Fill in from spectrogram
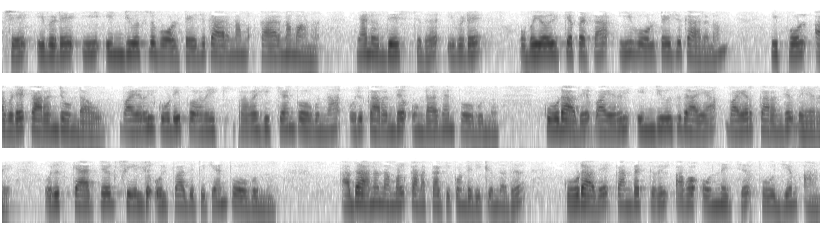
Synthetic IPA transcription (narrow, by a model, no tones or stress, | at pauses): pɐkʂe̞ːiʋiɽe̞ʔiːʔindjuːsɖɨʋo̞ːlʈːe̞ːd͡ʑɨkaɾɐɳɐmkaːɾɐɳɐmaːɳɨ | ɲaːnud̪ːe̞ːɕi̥t͡ɕːɐðɨiʋiɽe̞ | ubɐjo̞ːɡikʲːɐpːe̞ʈːɐiːʋo̞ːɭʈːe̞ːd͡ʑɨkaːɾɐɳɐm | ipːo̞ːɭɐʋiɽe̞kɐrɐnduɳɖaːʋumʋɐjɐrilkuːɽiprɐʋɐɦikʲːaːnpo̞ːɣunːɐo̞ɾukɐrɐndɨʔuɳɖaːɣaːnpo̞ːɣunːu | kuːɽaːðe̞ʋɐjɐrilindjuːsiðaːjɐʋɐjɐrkɐrɐndɨʋe̞ːre̞ | o̞ɾuskaːtːɐɖɨfiːlɖɨʔulpaːd̪ʱipːikʲːaːnpo̞ːɣunːu | ɐðaːɳɨnɐmːɐɭkɐɳɐkːaːkːikːo̞ɳɖiɾikʲːunːɐðɨ | kuːɽaːðe̞kɐɳɖɐk̚tɐrilɐʋɐʔo̞nːit͡ɕːɨpuːd͡ʑjɐmaːɳɨ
